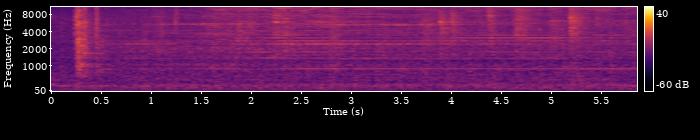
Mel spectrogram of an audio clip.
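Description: Pinch plate rolling machine running as its rolls feed the plate through to form a cone: a steady motor and gear hum, with a sharp click about a third of a second in and a few fainter clicks later.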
